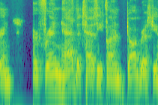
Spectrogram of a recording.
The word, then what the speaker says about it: Tazzy: Am I saying that right? It's Tazzy? – Yeah, T-A-Z-Z-Y, Tazzy Fund.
